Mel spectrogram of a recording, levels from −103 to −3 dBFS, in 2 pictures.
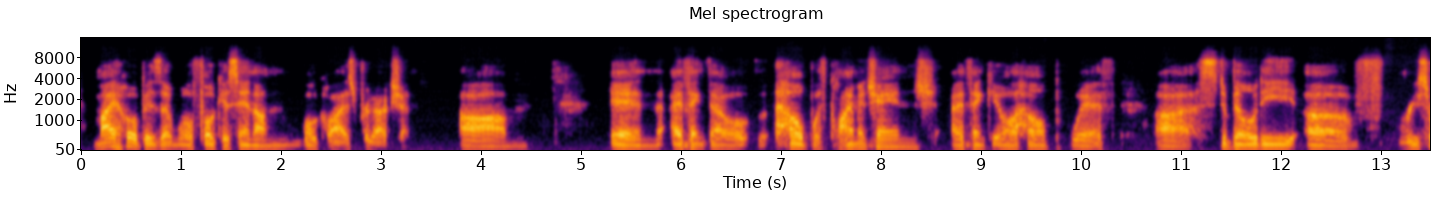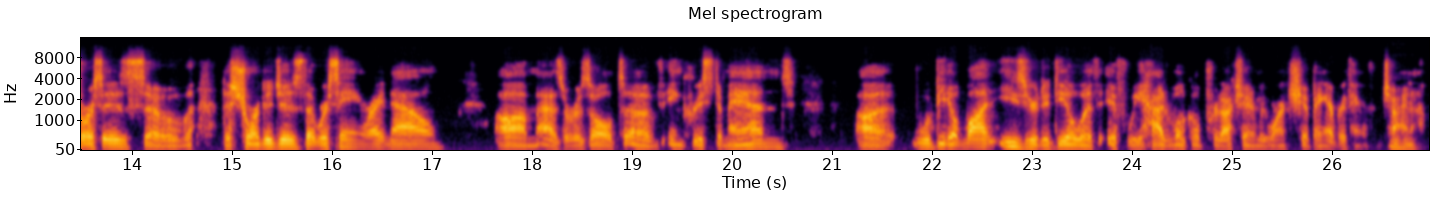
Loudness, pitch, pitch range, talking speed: -21 LUFS, 110 Hz, 105-120 Hz, 145 wpm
